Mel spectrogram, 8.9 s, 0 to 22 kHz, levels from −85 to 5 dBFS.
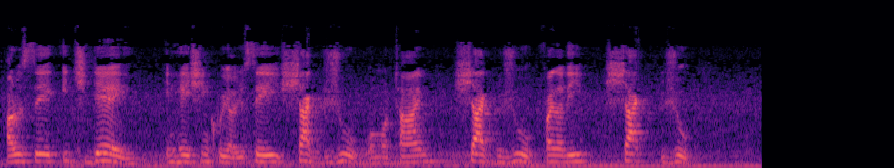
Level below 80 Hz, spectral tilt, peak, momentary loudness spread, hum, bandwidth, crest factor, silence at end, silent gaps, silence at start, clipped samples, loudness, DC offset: -46 dBFS; -4.5 dB/octave; -8 dBFS; 12 LU; none; 12 kHz; 22 dB; 1.35 s; none; 0 s; under 0.1%; -28 LUFS; under 0.1%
